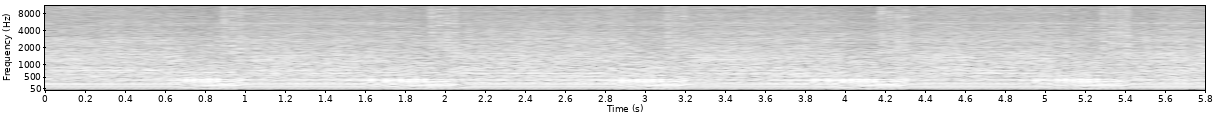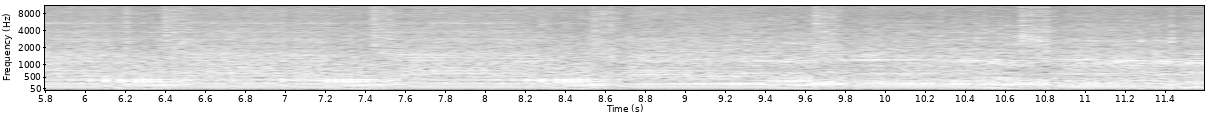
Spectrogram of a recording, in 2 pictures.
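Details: Murray lawn tractor, 16.5HP Briggs & Stratton 31C707 single-cylinder, carb previously clogged: loud thump surging about once a second under load (weight on seat), with sharp exhaust afterfire pops. Owner suspects the carb; not confirmed.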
